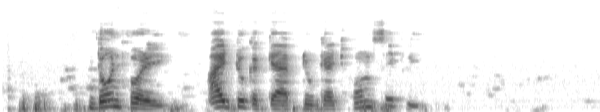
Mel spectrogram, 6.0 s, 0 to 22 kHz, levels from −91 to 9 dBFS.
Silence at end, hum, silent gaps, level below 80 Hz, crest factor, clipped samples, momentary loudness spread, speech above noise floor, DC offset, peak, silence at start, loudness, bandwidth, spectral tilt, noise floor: 1.85 s; none; none; -62 dBFS; 22 dB; under 0.1%; 20 LU; 51 dB; under 0.1%; -6 dBFS; 0.2 s; -25 LUFS; 7.6 kHz; -5 dB/octave; -75 dBFS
